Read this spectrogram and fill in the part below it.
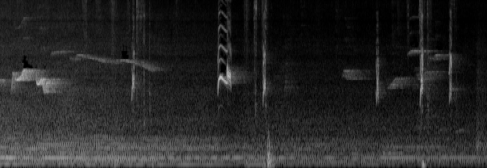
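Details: Blue-winged minla pair, male and female, singing to provoke wild birds. Slurred whistles open, then sharp chips, a quick upswept double note and scattered thin, level whistles over a steady low hum.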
